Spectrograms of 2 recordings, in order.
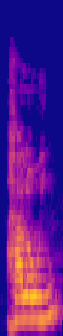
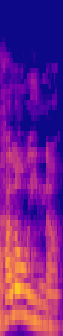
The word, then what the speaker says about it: Halloween: Halloween, Não. Halloween. Não. Halloween. Halloween. A gente não vai pronunciar esse H.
